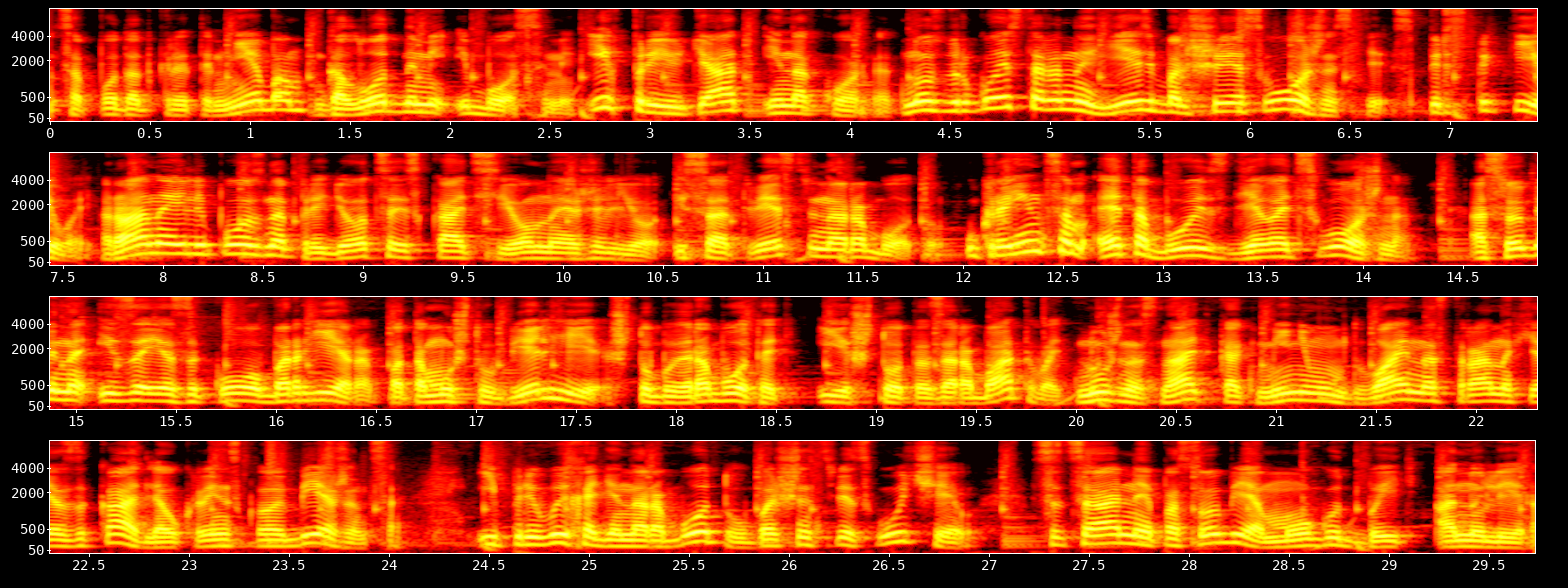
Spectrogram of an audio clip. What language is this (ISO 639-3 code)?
rus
